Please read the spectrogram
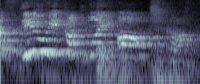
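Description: A child's high voice in short phrases, some notes drawn out, fading away near the end.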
